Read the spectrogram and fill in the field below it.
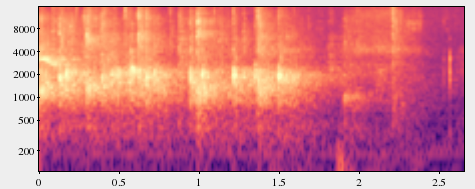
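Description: A round of applause from a crowd for a helper coming up to join the speaker at the front, a dense, steady patter of many hands clapping at once that slowly thins and fades out near the end, with no one speaking.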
